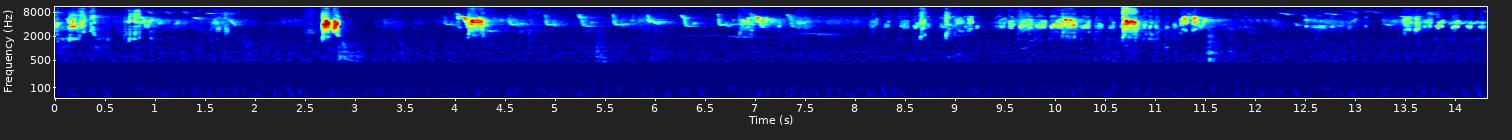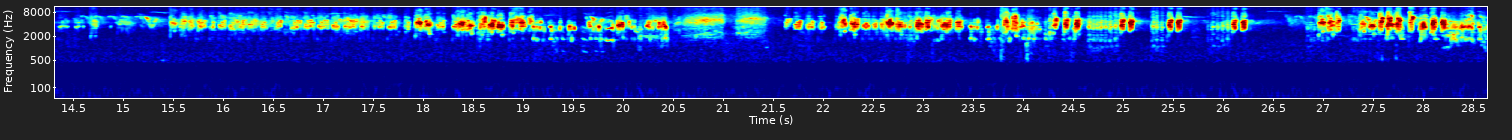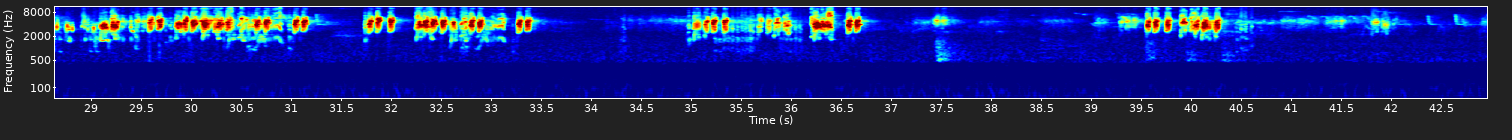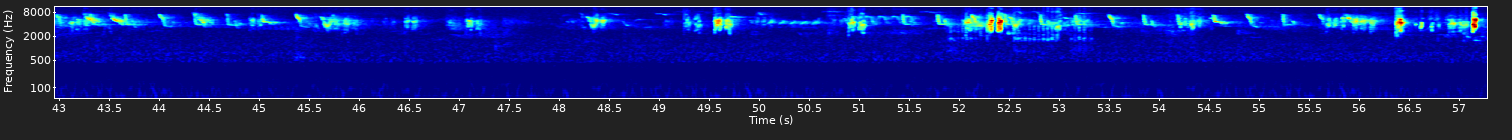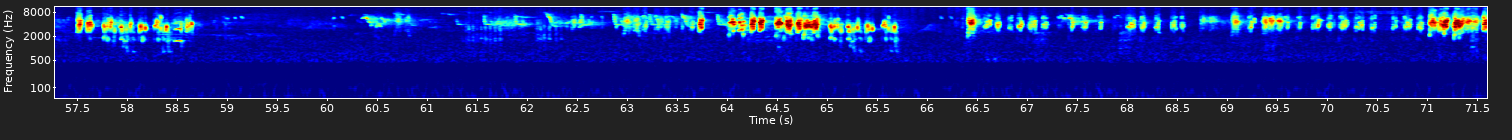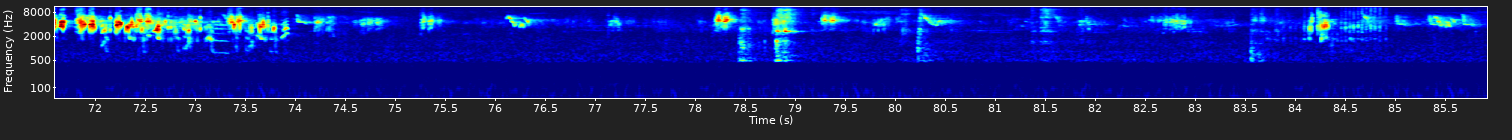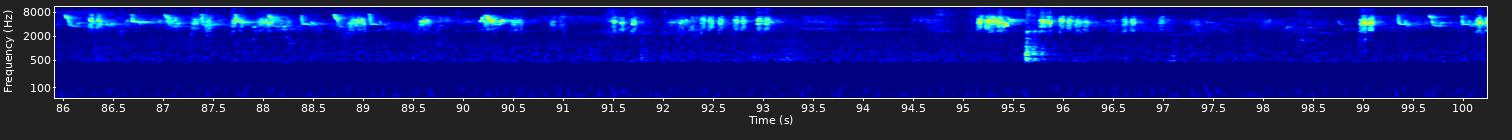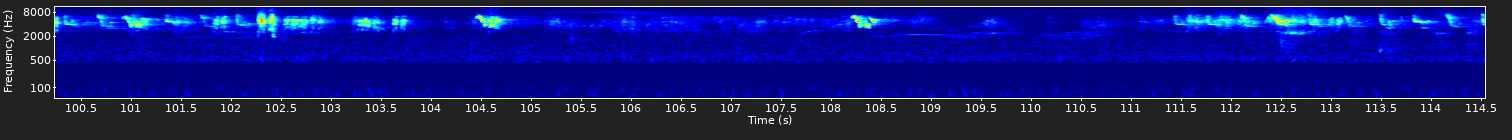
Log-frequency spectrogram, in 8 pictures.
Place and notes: Im Dornbuschwald, Insel Hiddensee, Deutschland - Swallows nest
Swallow's nest, the adult birds feed the nestlings and other swallows fly curiously around the nest
Vorpommern-Rügen, Mecklenburg-Vorpommern, Deutschland, 22 May 2019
